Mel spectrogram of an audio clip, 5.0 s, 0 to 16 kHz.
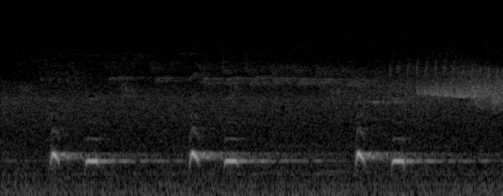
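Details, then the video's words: Common cuckoo calls nearby, at 9:53, giving its falling two-note 'cu-coo' three times at a steady pace about every two seconds, over a soft hiss. "a cuckoo calls nearby"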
